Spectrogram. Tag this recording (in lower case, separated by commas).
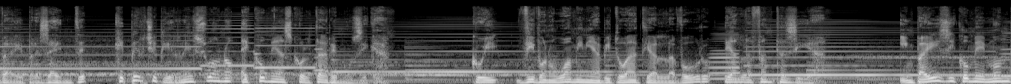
music, speech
